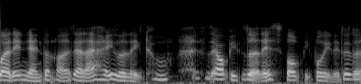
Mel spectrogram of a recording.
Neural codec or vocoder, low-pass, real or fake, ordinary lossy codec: autoencoder, 22.05 kHz, a latent of 192 numbers a frame, VITS, trained on many speakers; 7.2 kHz; fake; none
